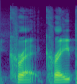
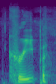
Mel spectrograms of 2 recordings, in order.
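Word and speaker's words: crêpe: It's supposed to be crepe or whatever. Like crepe myrtle. Creep. Creep. I think it's pronounced crepe.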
